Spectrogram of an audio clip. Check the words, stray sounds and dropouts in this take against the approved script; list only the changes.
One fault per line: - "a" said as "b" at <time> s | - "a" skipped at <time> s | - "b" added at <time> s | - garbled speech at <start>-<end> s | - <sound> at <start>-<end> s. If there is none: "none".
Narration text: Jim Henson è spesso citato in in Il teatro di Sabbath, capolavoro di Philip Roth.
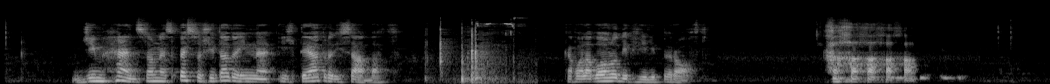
- "in" skipped at 2.7 s
- squeak at 4.2-5.4 s
- laugh at 8.1-9.7 s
